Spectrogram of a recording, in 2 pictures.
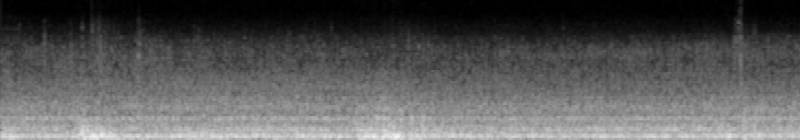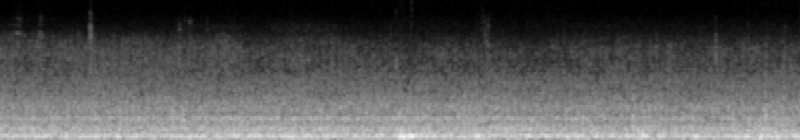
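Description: Steady low rumble of road and engine noise heard inside a car cruising on a freeway, with a few brief louder thumps.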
